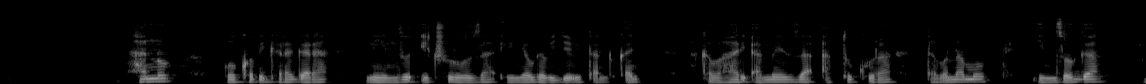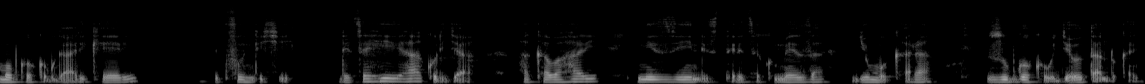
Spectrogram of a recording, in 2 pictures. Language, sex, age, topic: Kinyarwanda, male, 18-24, finance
